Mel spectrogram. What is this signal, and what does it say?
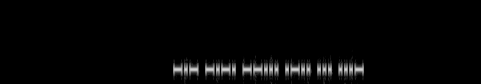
Morse code, heard as a keyed tone, about 47 wpm, 700 Hz. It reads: KC7LSV
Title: USA Call Signs - 6 Characters - 45wpm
